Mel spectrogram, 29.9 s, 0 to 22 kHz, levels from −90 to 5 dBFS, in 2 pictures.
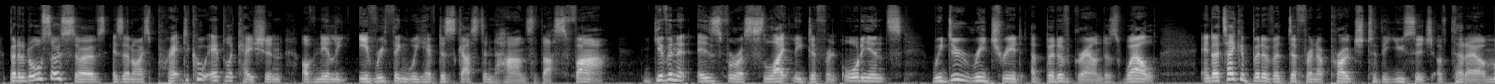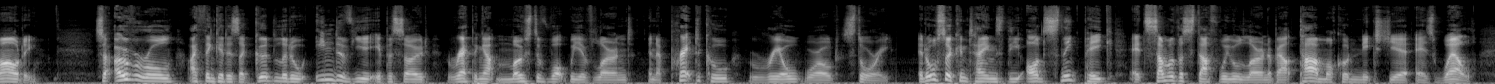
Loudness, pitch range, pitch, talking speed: -23 LUFS, 125-155 Hz, 135 Hz, 195 wpm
